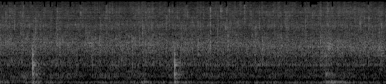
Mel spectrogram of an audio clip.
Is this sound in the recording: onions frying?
yes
